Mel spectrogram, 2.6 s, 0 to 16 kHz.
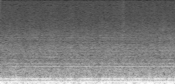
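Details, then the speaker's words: LS V8 truck after cam swap, idle tuning in HP Tuners, idling in neutral at about 750 rpm desired. Airflow table slightly off in reverse (about 2 g/s added). Deep, steady, even rumble with no misses: normal idle. "but it's still it's calling for it to be at 750 rpm like I can still totally live with that switch it to neutral that's fine"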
